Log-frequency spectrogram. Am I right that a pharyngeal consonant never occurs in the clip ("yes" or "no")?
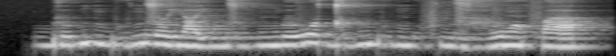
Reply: yes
